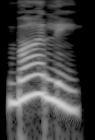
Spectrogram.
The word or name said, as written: ಬರ್ಲು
